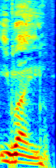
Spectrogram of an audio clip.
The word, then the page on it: ivai: Roon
